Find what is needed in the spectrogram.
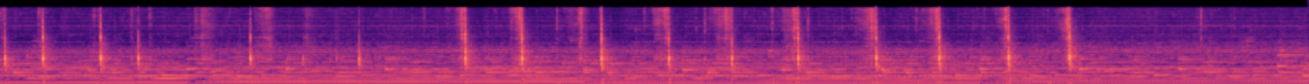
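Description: Kitchen knife dicing carrot on a bamboo cutting board: sharp, regular knocks of the blade on the board, about two a second.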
